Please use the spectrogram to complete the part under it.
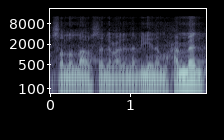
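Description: A man's voice: lowish voice, racing, mellow, slight background noise. A man teaching a religious class, asking rhetorical questions and repeating key phrases as he explains texts word by word. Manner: explains word forms and grammar step by step. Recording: long echo of a hall.

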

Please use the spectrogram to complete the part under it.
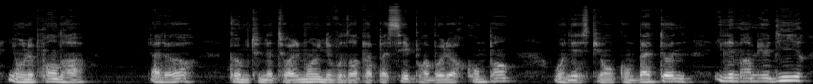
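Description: A man's voice: mid-range voice, warm tone, husky, natural voice. A man voicing an old duke and marshal in an audiobook, sly and teasing, with a lightly threatening, knowing tone. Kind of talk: audiobook reading.

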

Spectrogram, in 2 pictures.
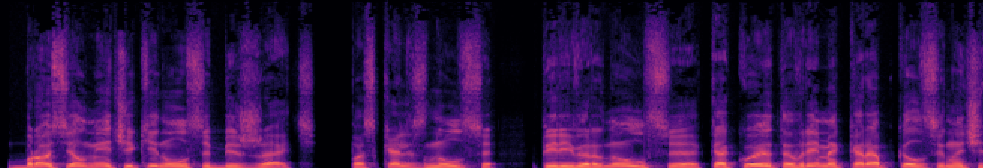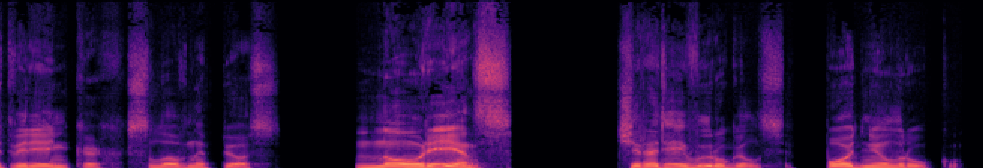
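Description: A male audiobook narrator reads scripted prose in a steady, dramatic way. His voice sits at an ordinary middle pitch. The recording is close and dry, with no room sound. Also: no echo.

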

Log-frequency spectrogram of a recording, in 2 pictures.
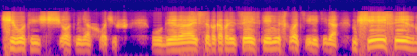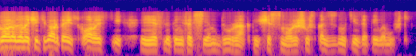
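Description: A man's voice: on the low side, flat delivery, moderate pace, dry recording, lightly acted. A man voicing a brash, scornful private eye in an audiobook, goading and sneering as he talks. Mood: taunting. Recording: dry, slightly dull audio.

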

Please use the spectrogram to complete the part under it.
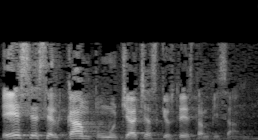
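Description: A man preaching a sermon as pastor in a church, in an animated, dramatic way with vivid illustrations. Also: medium pitch, brisk. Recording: slightly dull recording with faint hum.

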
